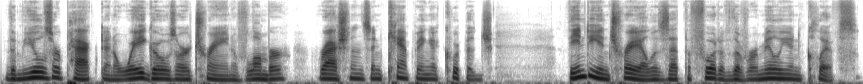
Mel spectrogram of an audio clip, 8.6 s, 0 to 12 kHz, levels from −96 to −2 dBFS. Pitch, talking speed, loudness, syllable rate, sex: 145 Hz, 180 wpm, -19 LUFS, 5.1 syllables/s, male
